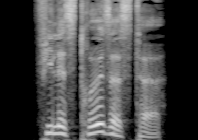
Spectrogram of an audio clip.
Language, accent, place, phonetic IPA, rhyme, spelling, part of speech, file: German, Germany, Berlin, [ˌfilɪsˈtʁøːzəstə], -øːzəstə, philiströseste, adjective, De-philiströseste.ogg
- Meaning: inflection of philiströs: 1. strong/mixed nominative/accusative feminine singular superlative degree 2. strong nominative/accusative plural superlative degree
